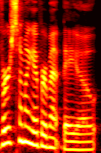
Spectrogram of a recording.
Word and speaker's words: Bello: We called this cat Bayo, spelled B-E-L-L-O, but pronounced Bayo, like the suave feline he was.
